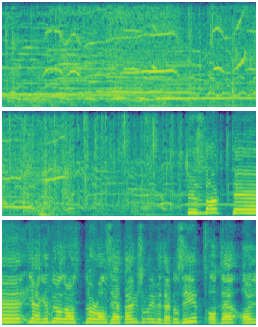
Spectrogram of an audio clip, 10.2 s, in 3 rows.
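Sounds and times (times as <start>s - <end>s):
audience applause and cheering: 0.0s - 7.0s
speech: 5.9s - 10.1s.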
